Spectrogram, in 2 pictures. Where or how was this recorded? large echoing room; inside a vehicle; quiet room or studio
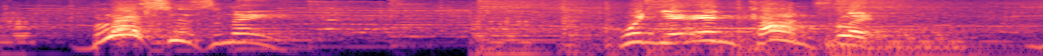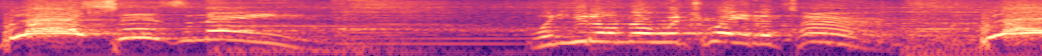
large echoing room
